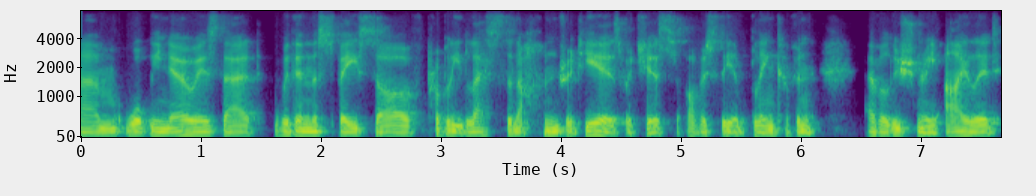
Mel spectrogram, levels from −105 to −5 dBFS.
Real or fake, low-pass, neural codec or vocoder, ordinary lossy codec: real; 7.2 kHz; none; Opus, 32 kbps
